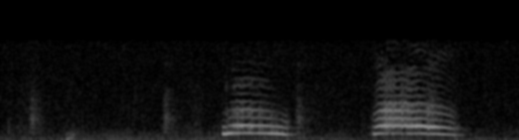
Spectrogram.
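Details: Young rescued kittens in foster care give two drawn-out, high meows about a second apart, strong and rich in overtones, the second longer and sliding downward at its close, in a quiet room.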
